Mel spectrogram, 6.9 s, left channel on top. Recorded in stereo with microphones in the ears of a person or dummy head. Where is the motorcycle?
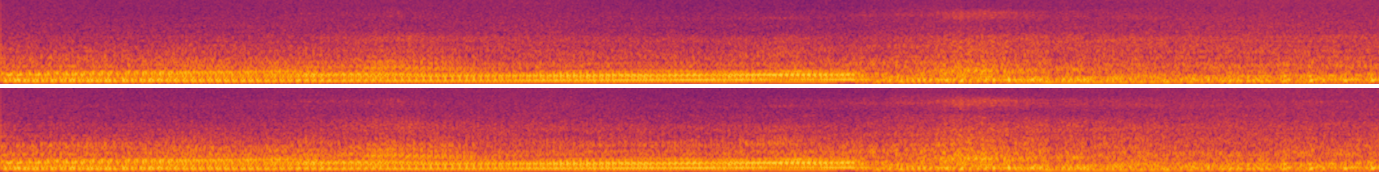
10° right (ahead or behind); by 6.9 s 15° right (ahead or behind).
